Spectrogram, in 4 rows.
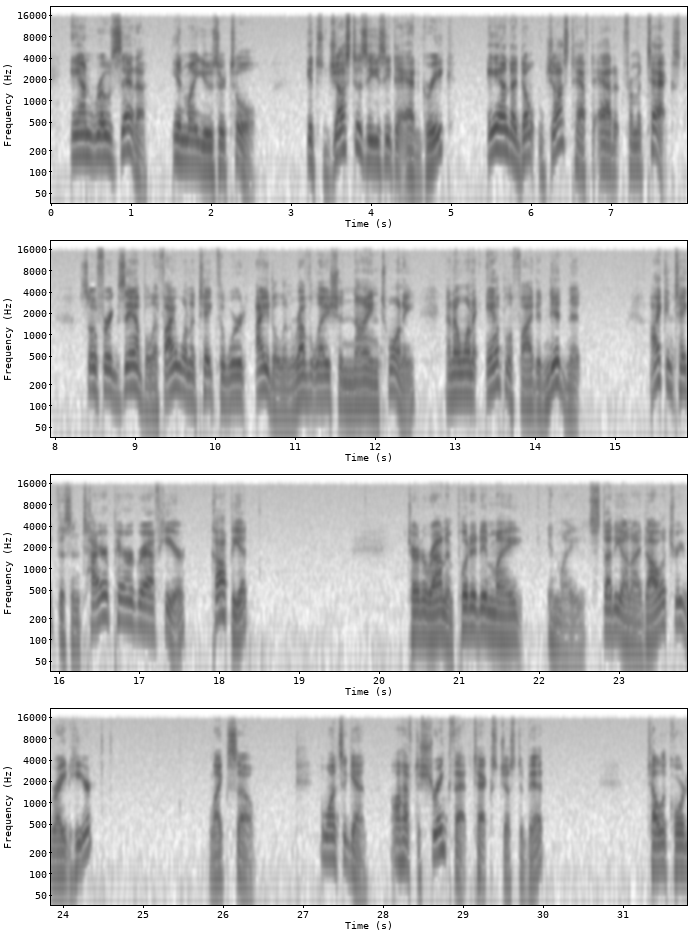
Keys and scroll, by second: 17.5 super+c, 24.6 super+v.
